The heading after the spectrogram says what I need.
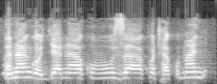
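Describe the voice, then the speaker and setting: A woman's voice: mid-range voice, steady tone, quick pace, darkish tone, dull audio. Older Ugandan woman speaking in a hall. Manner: chatty, repeats words while searching for them, laughs at her own remarks. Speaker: guest speaker at a gala. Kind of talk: formal speech with friendly asides. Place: large banquet hall. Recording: long hall reverb.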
